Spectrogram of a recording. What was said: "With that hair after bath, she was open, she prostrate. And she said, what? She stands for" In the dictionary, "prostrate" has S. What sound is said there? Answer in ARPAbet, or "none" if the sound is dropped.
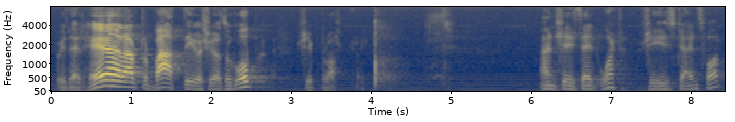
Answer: none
